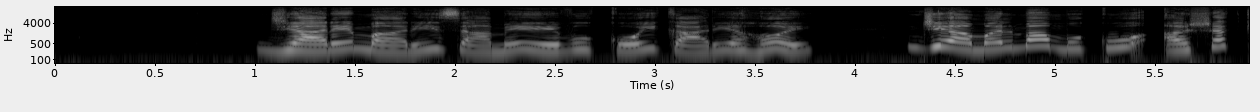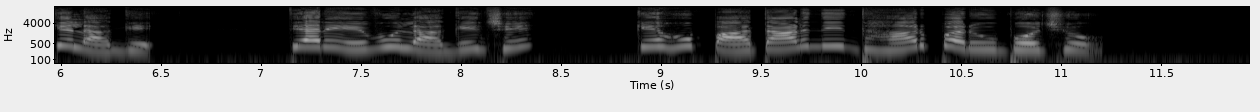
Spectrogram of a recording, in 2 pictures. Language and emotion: Gujarati, sad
